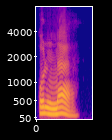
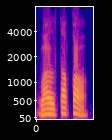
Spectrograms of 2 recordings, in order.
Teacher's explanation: lam yang masuk pada fi'il ini maka semuanya terbaca dengan jelas ya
